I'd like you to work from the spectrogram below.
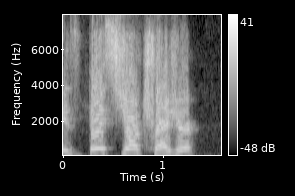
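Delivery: big, loud booming voice. A player in a tabletop game holds out an item and asks, booming voice. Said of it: "Booming voice".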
